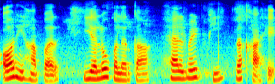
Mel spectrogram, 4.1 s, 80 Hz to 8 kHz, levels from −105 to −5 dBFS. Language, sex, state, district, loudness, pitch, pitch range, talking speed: Hindi, female, Madhya Pradesh, Dhar, -20 LUFS, 210 Hz, 180-230 Hz, 145 wpm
